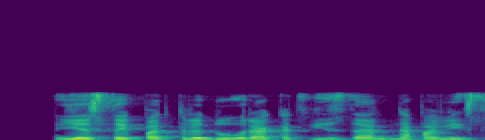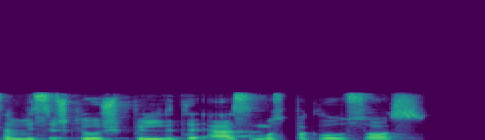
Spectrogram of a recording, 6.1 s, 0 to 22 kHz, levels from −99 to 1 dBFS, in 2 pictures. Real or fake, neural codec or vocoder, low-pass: real; none; 7.2 kHz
